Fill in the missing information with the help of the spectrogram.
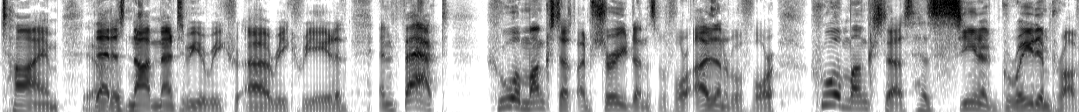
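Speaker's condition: No condition

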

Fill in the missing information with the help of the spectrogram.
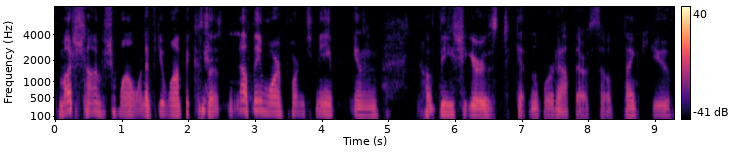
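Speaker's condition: Spinocerebellar ataxia; genetic cause

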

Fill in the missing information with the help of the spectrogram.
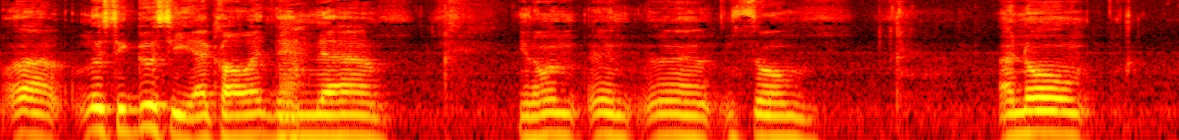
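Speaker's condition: Spastic cerebral palsy; uses wheelchair

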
